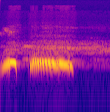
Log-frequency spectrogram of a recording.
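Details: Deep-voiced giọng thổ spotted dove used as a decoy, giving the thúc gù urging coo: a short rising note followed by a single drawn-out low hum.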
